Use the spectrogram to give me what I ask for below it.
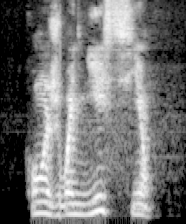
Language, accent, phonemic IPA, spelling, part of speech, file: French, Canada, /kɔ̃.ʒwa.ɲi.sjɔ̃/, conjoignissions, verb, LL-Q150 (fra)-conjoignissions.wav
- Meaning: first-person plural imperfect subjunctive of conjoindre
